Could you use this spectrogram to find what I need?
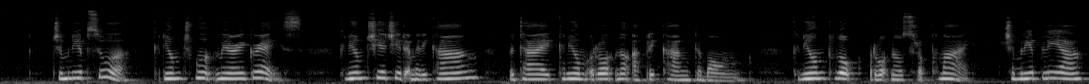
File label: audio file speaking khmer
